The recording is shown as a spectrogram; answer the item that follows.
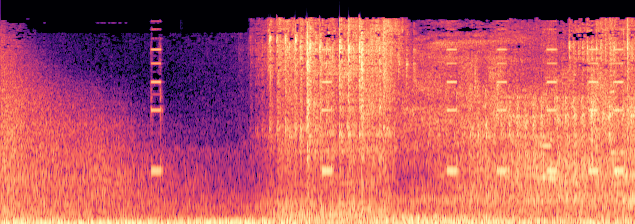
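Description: A deep rumble with a single electronic beep about a second and a half in, then, from about three seconds, a car's obstacle-warning sensor sounding short beeps that come closer together.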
